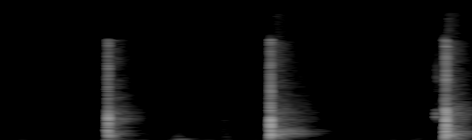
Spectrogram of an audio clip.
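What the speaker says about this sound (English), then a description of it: "Slow applause." Three single, sharp hand claps, slowly spaced about eight-tenths of a second apart, clear and close in a quiet room.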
